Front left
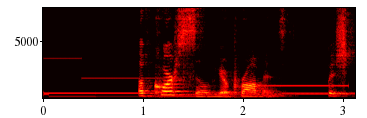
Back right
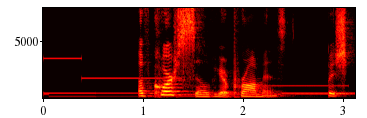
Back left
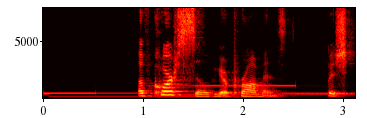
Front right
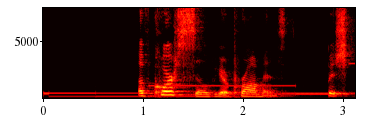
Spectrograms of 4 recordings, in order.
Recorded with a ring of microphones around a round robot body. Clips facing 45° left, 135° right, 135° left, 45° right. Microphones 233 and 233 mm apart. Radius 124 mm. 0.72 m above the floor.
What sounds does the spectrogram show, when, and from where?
0.9 s a woman speaking: 145° right, 0.6 m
